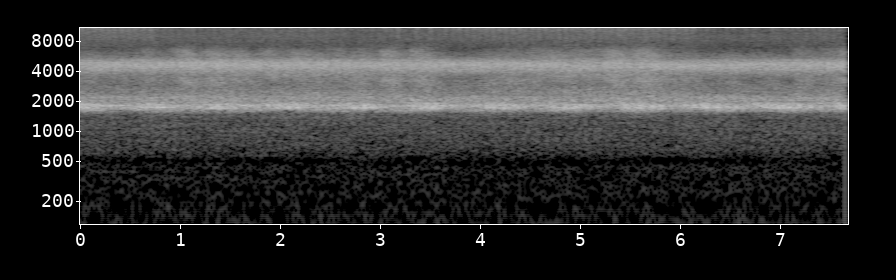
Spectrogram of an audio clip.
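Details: Steady forest cricket chorus, soft chirping heard as bright overlapping trills in several high bands, even in volume from start to end, with no other sounds present.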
